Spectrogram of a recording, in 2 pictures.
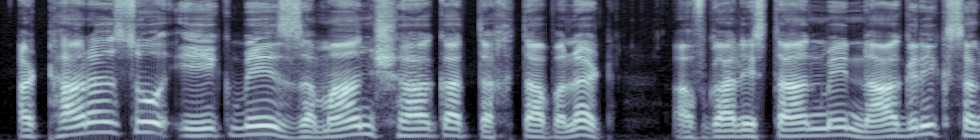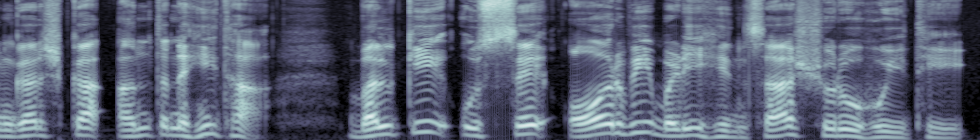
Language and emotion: Hindi, neutral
